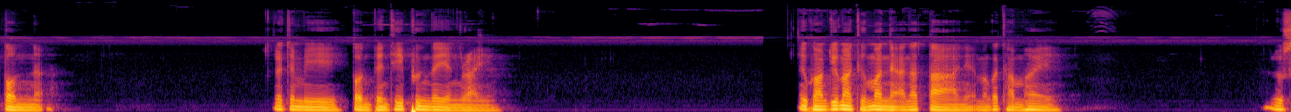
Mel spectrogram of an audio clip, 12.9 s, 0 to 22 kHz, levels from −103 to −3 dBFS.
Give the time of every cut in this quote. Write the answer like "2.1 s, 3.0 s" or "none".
3.4 s, 9.2 s

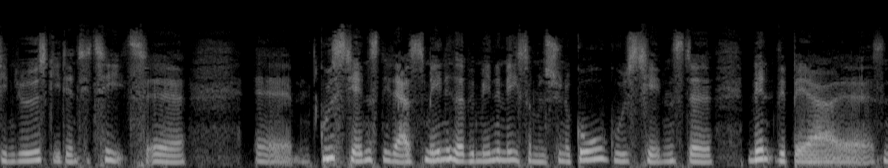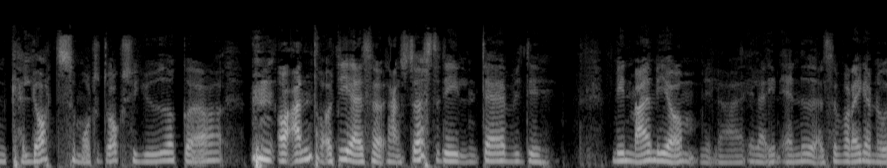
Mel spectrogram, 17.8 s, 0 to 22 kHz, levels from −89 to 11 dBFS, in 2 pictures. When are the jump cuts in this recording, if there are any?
11.1 s, 12.7 s, 15.9 s

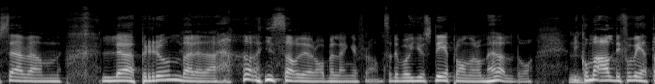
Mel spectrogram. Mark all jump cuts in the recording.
3.8 s

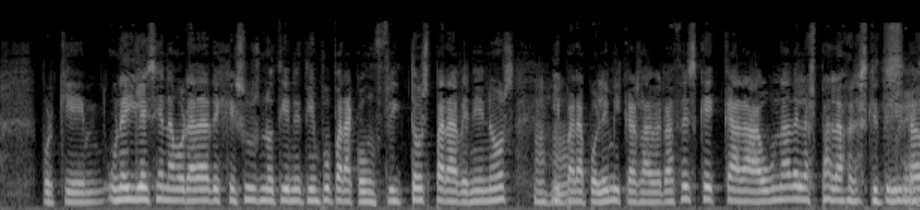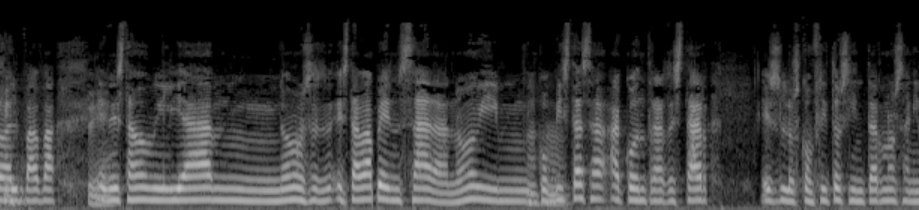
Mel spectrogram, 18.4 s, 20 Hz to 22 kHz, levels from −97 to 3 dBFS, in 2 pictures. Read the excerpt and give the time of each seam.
12.9 s

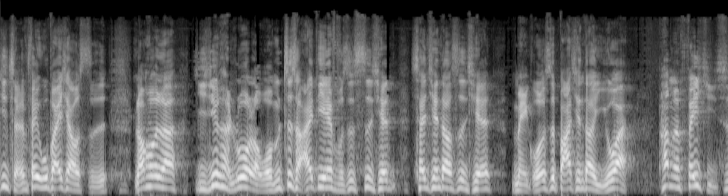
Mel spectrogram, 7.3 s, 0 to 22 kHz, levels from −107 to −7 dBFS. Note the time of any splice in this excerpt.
none

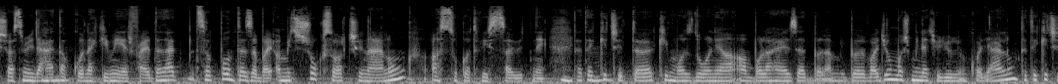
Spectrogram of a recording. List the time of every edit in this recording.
5.7 s

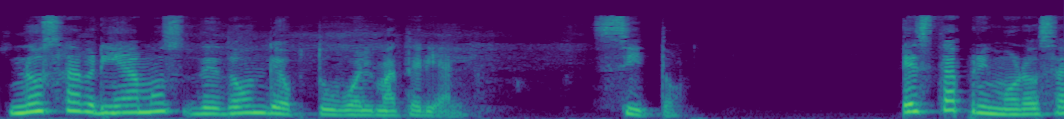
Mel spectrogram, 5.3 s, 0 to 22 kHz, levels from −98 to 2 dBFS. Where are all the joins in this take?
none

